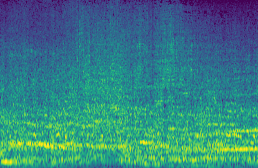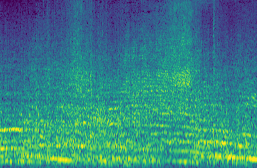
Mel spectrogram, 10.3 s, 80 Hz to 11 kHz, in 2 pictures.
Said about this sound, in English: That raspy sound was the number 67 Ford GT by Ford GT. It really makes a good noise, as does the entire field.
